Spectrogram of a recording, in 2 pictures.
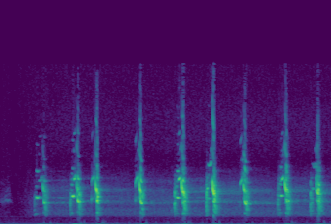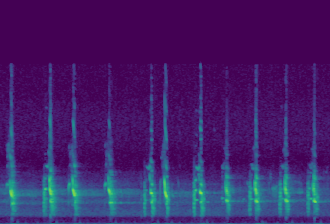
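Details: Peregrine falcon calling in sharp, clipped notes, uttered singly or in quick pairs about twice a second for several seconds, against a quiet background.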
